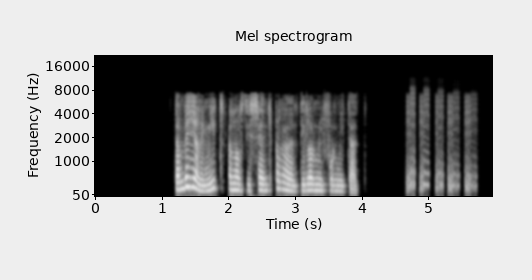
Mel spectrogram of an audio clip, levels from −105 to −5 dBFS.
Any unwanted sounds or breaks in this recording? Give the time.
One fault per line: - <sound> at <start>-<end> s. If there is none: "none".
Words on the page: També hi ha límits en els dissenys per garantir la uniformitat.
- laugh at 4.7-5.7 s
